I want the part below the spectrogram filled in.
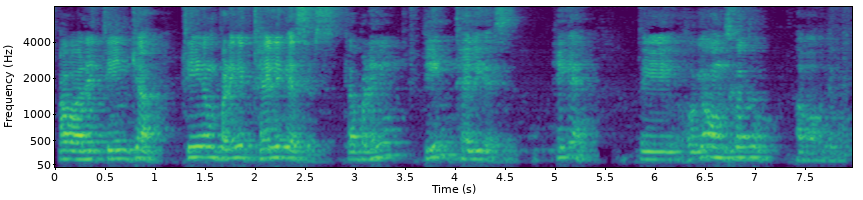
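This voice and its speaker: A man's voice: fairly high pitch, normal speed. A man teaching a chemistry lesson, repeating key terms and asking himself rhetorical questions, recorded in a room from a distance. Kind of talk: classroom lecture. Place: classroom or coaching room. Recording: very echoey room, mic at a distance, faint noise.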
